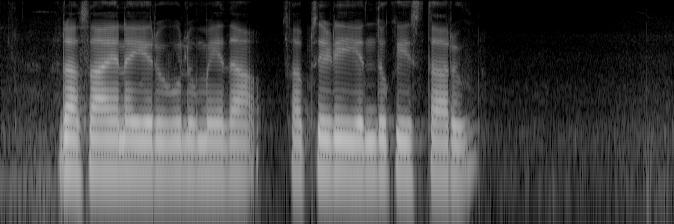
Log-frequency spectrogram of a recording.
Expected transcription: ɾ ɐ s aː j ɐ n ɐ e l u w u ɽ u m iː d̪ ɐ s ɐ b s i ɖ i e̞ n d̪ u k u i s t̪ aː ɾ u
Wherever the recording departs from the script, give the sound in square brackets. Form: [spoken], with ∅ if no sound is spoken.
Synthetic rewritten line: ɾ ɐ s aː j ɐ n ɐ e [ɾ] u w u [l] u m iː d̪ ɐ s ɐ b s i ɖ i e̞ n d̪ u k u i s t̪ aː ɾ u

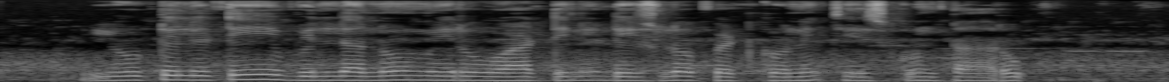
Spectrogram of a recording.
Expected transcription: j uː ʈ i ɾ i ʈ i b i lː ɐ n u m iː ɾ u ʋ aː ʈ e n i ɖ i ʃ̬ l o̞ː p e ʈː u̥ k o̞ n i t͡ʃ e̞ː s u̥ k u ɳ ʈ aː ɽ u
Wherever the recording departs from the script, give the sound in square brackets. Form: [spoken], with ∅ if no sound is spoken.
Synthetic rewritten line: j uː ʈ i [l] i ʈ i b i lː ɐ n u m iː ɾ u ʋ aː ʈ [i] n i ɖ i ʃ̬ l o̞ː p e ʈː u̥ k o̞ n i t͡ʃ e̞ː s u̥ k u ɳ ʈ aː [ɾ] u

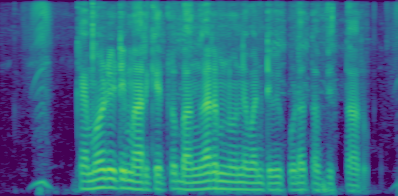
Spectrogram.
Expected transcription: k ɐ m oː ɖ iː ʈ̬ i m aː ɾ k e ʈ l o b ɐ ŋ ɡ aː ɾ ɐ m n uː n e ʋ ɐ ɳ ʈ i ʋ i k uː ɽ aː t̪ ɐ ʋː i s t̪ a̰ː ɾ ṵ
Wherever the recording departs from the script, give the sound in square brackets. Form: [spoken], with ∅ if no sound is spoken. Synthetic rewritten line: k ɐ m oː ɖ [i] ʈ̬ i m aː ɾ k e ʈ l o b ɐ ŋ ɡ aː ɾ ɐ m n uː n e ʋ ɐ ɳ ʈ i ʋ i k uː ɽ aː t̪ ɐ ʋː i s t̪ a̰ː ɾ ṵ

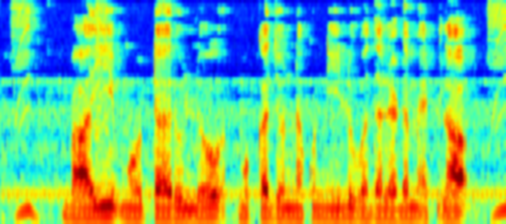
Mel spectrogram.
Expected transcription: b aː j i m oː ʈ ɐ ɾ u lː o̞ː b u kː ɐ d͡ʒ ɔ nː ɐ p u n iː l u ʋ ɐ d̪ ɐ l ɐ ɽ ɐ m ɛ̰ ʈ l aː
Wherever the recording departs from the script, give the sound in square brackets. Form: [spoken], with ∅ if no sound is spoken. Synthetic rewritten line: b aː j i m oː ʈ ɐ ɾ u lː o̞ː [m] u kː ɐ d͡ʒ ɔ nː ɐ [k] u n iː l u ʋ ɐ d̪ ɐ l ɐ ɽ ɐ m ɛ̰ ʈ l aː

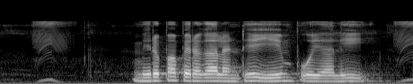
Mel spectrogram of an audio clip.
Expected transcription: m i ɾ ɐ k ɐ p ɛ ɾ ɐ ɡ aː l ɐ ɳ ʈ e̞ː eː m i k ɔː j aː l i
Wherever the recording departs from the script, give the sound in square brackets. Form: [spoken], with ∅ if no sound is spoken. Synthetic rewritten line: m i ɾ ɐ [p] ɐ p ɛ ɾ ɐ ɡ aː l ɐ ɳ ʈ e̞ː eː m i [p] ɔː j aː l i

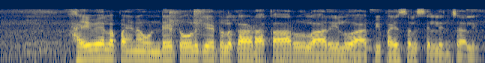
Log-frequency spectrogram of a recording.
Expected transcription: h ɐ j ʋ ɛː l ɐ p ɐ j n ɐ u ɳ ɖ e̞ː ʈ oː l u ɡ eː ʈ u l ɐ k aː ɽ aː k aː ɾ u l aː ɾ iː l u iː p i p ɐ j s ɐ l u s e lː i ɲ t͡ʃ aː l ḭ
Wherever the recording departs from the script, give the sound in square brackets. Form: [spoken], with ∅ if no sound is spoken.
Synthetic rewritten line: h ɐ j ʋ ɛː l ɐ p ɐ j n ɐ u ɳ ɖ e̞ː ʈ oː l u ɡ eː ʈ u l ɐ k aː ɽ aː k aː ɾ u l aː ɾ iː l u [aː] p i p ɐ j s ɐ l u s e lː i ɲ t͡ʃ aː l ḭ

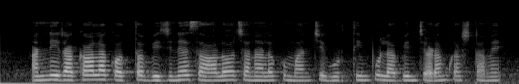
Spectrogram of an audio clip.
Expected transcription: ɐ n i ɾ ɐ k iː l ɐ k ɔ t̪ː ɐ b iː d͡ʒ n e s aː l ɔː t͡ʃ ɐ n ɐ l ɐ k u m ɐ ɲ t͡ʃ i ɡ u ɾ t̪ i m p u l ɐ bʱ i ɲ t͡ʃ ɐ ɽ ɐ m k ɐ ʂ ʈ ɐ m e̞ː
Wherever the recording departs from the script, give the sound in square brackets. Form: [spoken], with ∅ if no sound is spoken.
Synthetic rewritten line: ɐ [nː] i ɾ ɐ k [aː] l ɐ k ɔ t̪ː ɐ b [i] d͡ʒ n e s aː l ɔː t͡ʃ ɐ n ɐ l ɐ k u m ɐ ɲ t͡ʃ i ɡ u ɾ t̪ i m p u l ɐ bʱ i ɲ t͡ʃ ɐ ɽ ɐ m k ɐ ʂ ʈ ɐ m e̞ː

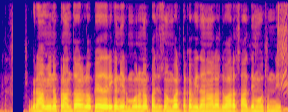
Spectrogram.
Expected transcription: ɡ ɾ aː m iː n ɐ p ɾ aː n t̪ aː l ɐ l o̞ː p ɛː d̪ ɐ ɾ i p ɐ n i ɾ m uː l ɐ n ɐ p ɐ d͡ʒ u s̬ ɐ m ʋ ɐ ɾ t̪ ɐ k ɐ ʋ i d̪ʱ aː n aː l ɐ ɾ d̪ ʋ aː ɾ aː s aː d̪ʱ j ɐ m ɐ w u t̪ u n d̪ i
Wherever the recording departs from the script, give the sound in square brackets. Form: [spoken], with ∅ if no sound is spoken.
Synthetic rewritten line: ɡ ɾ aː m iː n ɐ p ɾ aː n t̪ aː l ɐ l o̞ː p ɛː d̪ ɐ ɾ i [k] ɐ n i ɾ m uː l ɐ n ɐ p ɐ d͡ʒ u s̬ ɐ m ʋ ɐ ɾ t̪ ɐ k ɐ ʋ i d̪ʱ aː n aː l ɐ [∅] d̪ ʋ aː ɾ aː s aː d̪ʱ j ɐ m ɐ w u t̪ u n d̪ i

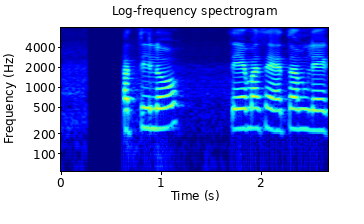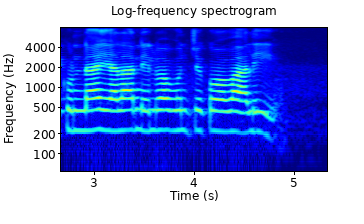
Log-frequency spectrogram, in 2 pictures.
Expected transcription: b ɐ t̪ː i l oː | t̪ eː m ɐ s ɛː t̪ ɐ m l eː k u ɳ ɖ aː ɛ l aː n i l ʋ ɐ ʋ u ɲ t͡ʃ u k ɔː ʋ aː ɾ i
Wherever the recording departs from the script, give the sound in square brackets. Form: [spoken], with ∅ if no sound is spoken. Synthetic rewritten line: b ɐ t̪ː i l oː | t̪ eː m ɐ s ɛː t̪ ɐ m l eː k u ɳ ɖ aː ɛ l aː n i l ʋ ɐ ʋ u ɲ t͡ʃ u k ɔː ʋ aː [l] i

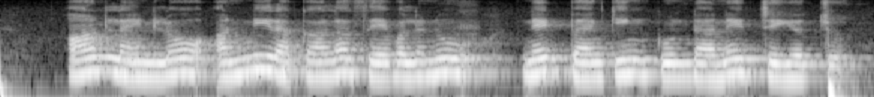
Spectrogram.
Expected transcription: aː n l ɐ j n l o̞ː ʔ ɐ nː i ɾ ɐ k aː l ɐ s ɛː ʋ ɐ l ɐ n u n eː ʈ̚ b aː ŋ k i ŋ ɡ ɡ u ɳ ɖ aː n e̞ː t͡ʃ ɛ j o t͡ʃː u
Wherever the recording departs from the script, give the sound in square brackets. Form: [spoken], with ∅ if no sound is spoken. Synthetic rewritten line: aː n l ɐ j n l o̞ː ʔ ɐ nː i ɾ ɐ k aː l ɐ s ɛː ʋ ɐ l ɐ n u n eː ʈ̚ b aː ŋ k i ŋ ɡ ɡ u ɳ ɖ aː n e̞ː t͡ʃ ɛ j o t͡ʃː u

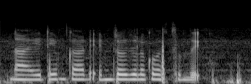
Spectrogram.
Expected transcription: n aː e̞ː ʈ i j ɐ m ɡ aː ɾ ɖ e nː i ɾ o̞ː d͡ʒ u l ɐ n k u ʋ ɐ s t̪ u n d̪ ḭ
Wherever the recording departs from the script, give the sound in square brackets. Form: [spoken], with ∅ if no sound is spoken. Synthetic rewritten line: n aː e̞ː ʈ i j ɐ m [k] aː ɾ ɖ e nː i ɾ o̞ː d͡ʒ u l ɐ [∅] k u ʋ ɐ s t̪ u n d̪ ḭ

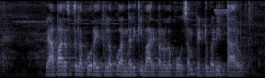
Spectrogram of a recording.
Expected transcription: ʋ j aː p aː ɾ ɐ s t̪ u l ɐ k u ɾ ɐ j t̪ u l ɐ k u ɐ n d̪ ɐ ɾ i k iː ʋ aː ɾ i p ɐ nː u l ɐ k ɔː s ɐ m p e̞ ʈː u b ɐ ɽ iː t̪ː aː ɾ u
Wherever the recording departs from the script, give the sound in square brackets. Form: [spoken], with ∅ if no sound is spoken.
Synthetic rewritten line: ʋ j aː p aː ɾ ɐ s t̪ u l ɐ k u ɾ ɐ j t̪ u l ɐ k u ɐ n d̪ ɐ ɾ i k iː ʋ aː ɾ i p ɐ [n] u l ɐ k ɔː s ɐ m p e̞ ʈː u b ɐ ɽ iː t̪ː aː ɾ u

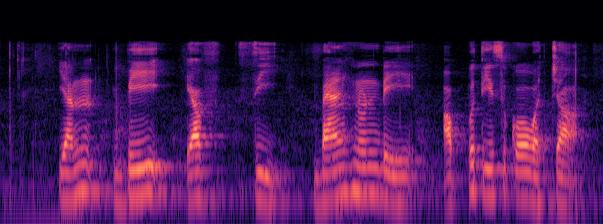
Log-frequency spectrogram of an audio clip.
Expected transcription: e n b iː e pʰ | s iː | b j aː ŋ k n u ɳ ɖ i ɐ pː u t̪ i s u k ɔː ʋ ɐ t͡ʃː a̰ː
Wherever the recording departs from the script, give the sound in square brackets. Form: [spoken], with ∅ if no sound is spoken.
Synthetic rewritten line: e n b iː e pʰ | s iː | b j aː ŋ k n u ɳ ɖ i ɐ pː u t̪ [iː] s u k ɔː ʋ ɐ t͡ʃː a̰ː

